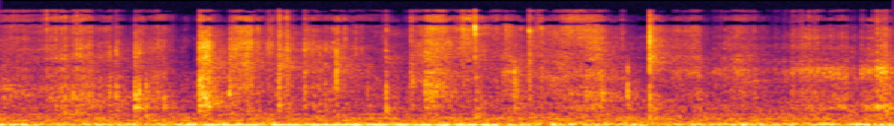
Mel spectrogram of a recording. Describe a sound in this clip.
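A sheet of stiff paper rustles as it is lifted away.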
